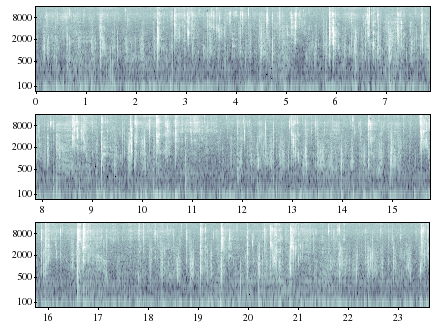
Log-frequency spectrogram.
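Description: Close-miked wet chewing and mouth smacking of a person eating rice and curry by hand, with many short clicks of lips and tongue.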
